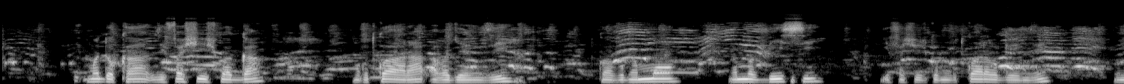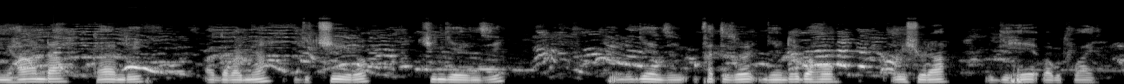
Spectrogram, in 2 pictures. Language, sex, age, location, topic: Kinyarwanda, male, 36-49, Musanze, government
